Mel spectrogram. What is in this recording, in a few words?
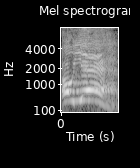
"oh yeah", voice; gary vee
